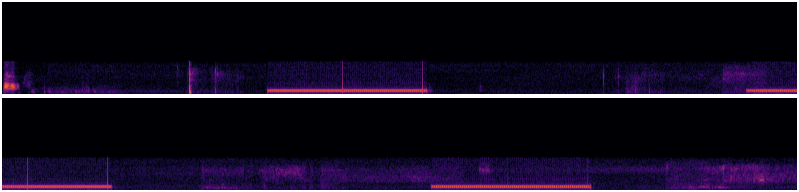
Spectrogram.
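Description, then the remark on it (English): Telephone tone from an unanswered call to a show guest: three long, steady electronic tones, each about two seconds, evenly spaced with pauses, clear over faint background noise. “Yeah, I guess we couldn't get him on the phone, Mommy.”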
